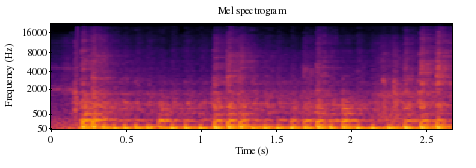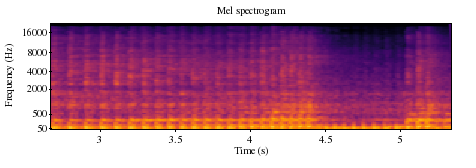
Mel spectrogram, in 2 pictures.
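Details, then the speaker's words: Royal Enfield Bullet Standard 350 single-cylinder, after fitting new packing: deep, even thump with crisp regular beats and no puffing or ticking, the full sound now coming from the rear. Normal exhaust note. "भाई packing डालने से पूरी आवाज पीछे से आ रही [संगीत] [प्रशंसा] है भाई साहब देख रहे आवाज पूरा सील हो गया"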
